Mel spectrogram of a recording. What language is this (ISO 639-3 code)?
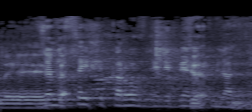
heb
